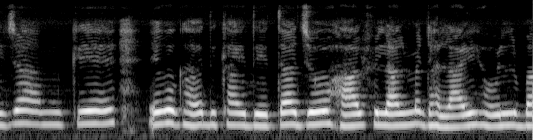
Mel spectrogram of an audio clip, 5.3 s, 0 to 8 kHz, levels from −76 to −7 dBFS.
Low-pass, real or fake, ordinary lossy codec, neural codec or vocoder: 7.2 kHz; real; none; none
